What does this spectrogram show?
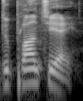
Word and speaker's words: Duplantier: front hedgpeth Franks and duplantier and he does want the French pronunciation here is from New Orleans so say his teammates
